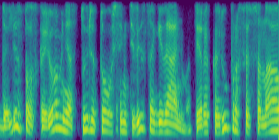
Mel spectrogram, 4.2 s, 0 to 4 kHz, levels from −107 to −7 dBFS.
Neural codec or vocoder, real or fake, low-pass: autoencoder, 48 kHz, 128 numbers a frame, DAC-VAE, trained on Japanese speech; fake; 3.6 kHz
